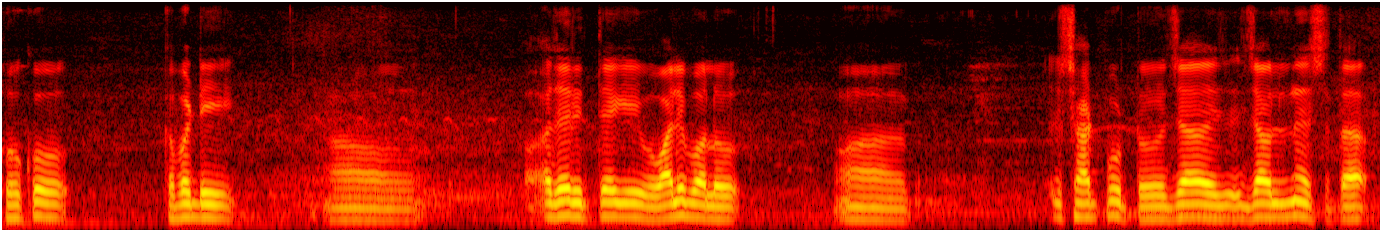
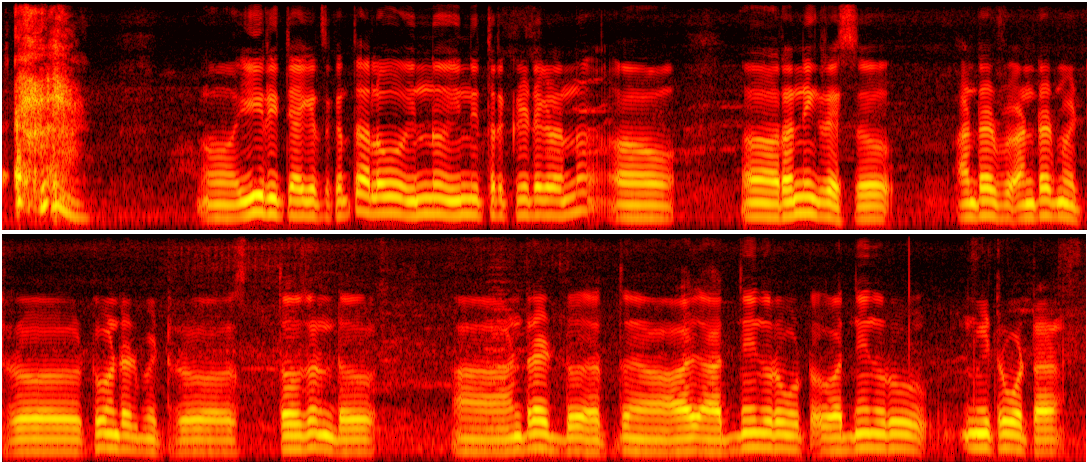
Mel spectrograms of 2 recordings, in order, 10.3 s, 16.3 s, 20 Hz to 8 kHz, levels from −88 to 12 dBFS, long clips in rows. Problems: background conversations at intervals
